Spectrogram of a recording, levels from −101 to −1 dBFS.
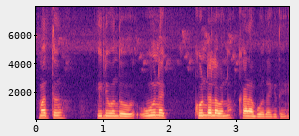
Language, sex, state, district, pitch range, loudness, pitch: Kannada, male, Karnataka, Koppal, 155-185 Hz, -17 LUFS, 170 Hz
